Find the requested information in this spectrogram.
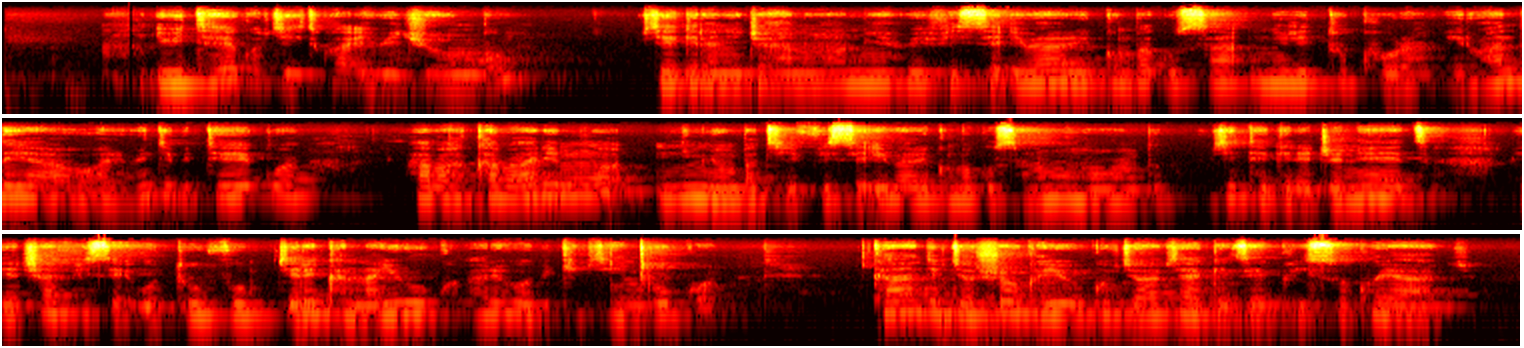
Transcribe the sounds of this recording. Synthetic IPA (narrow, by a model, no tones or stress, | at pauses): iβitʰe̞ɡwavjiːtwaʔiβid͡ʒuːmbu | v̥je̞ːɡe̞ɾaɲid͡ʒehaːnuhamɲaβifise̞ʔiβaɾaɾiɡo̞ːmbaɡusaniɾitukʰuɾaheɾuɦaːnde̞jaːho̞haɾiβiːndiβitʰe̞ɡwa | haβahakʰaβahaɾimŋo̞nimɲuːmbatifise̞̰ʔiβaɾaɾiɡo̞ːmbaɡusanumuhuːnduvjiːtʰe̞ɡe̞ɾe̞d͡ʒwe̞ne̞ːzaβiɾat͡ʃafise̞ʔutʰuvuvje̞ːɾe̞kʰanajuːko̞̥haɾiɦo̞βikʰivjiːmbuɡwa | kʰaːndivjo̞ːʃo̞βo̞kajuːko̞vjoβavjaːɡeze̞kwiso̞kʰo̞jaːvjo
